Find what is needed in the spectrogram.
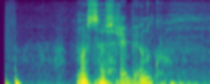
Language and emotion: Russian, neutral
